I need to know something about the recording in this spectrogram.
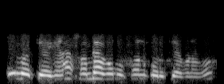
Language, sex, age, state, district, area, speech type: Odia, male, 45-60, Odisha, Nabarangpur, rural, conversation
